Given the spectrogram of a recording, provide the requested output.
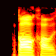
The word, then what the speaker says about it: Gaokao: So sometimes people will call it the Gaokao. I think that's the English accent. So the Gaokao, Gaokao is the Chinese pronunciation.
